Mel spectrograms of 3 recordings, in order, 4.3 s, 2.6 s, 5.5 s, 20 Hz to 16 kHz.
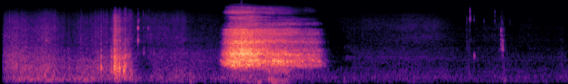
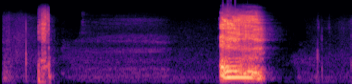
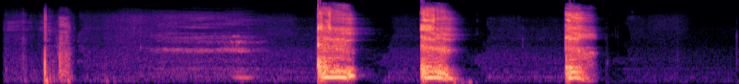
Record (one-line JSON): {"exhalation_length": "4.3 s", "exhalation_amplitude": 27111, "exhalation_signal_mean_std_ratio": 0.3, "cough_length": "2.6 s", "cough_amplitude": 31099, "cough_signal_mean_std_ratio": 0.3, "three_cough_length": "5.5 s", "three_cough_amplitude": 32768, "three_cough_signal_mean_std_ratio": 0.3, "survey_phase": "beta (2021-08-13 to 2022-03-07)", "age": "18-44", "gender": "Female", "wearing_mask": "No", "symptom_cough_any": true, "symptom_diarrhoea": true, "symptom_fatigue": true, "symptom_headache": true, "symptom_onset": "3 days", "smoker_status": "Never smoked", "respiratory_condition_asthma": false, "respiratory_condition_other": false, "recruitment_source": "Test and Trace", "submission_delay": "1 day", "covid_test_result": "Positive", "covid_test_method": "RT-qPCR", "covid_ct_value": 25.9, "covid_ct_gene": "N gene"}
